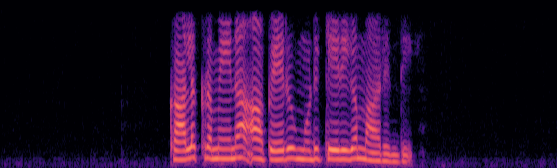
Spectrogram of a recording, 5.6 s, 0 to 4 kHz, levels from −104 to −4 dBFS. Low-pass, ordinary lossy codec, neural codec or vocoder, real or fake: 3.6 kHz; none; none; real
